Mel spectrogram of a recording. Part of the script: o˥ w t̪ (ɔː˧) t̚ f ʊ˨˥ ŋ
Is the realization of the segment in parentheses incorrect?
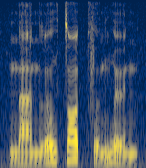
yes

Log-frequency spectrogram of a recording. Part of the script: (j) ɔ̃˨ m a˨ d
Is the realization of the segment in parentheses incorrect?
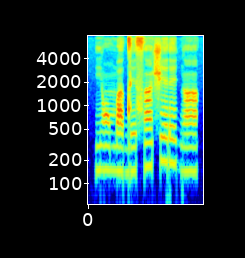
no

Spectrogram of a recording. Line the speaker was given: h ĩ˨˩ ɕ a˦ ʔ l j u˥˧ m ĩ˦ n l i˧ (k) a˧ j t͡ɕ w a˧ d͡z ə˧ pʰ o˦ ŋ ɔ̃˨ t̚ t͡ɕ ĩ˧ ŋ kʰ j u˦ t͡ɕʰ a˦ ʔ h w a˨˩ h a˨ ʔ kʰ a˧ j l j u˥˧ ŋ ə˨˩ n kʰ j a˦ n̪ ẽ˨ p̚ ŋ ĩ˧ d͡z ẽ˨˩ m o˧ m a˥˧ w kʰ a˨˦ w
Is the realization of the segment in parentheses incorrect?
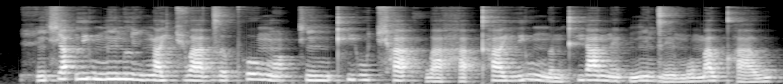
yes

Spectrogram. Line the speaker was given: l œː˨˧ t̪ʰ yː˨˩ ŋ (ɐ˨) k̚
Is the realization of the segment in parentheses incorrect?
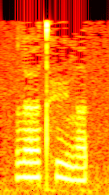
yes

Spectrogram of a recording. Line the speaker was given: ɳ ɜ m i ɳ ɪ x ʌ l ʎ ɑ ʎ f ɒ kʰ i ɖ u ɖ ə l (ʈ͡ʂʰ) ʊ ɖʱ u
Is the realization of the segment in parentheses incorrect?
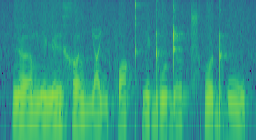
yes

